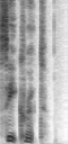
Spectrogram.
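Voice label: "secret" spoken, British English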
